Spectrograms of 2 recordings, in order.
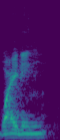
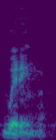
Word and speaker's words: Whitting: last name right that's the only way I can see to pronounce whitting because there's no e so it's not Whiting it's whitting senior and Junior enjoy watching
